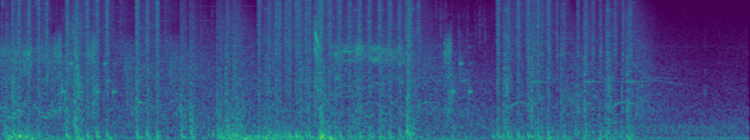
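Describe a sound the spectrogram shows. Rapid automatic gunfire rattles in bursts.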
